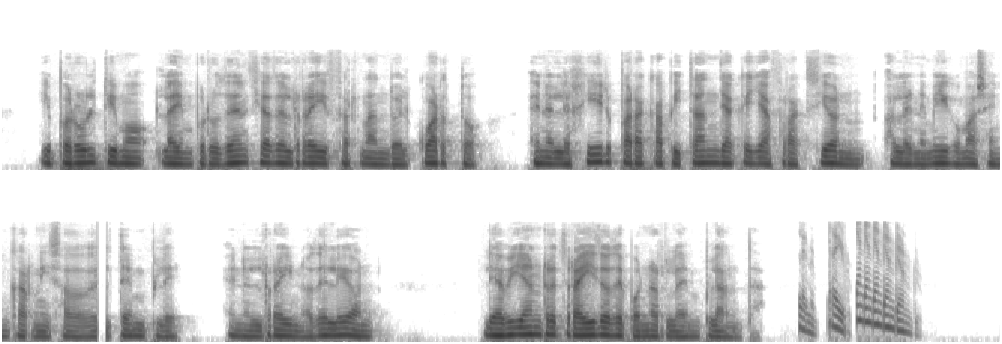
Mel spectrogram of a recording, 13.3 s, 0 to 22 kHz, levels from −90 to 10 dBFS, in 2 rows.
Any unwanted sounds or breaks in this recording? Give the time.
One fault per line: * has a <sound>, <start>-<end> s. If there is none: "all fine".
* has a dropout, 7.3-7.4 s
* has a chirp, 12.0-12.8 s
